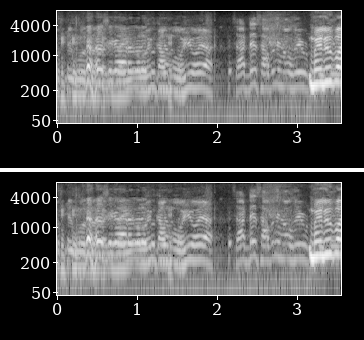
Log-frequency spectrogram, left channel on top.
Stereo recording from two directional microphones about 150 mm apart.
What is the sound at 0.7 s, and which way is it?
Speech, centre (ahead or behind).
